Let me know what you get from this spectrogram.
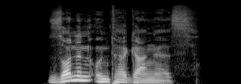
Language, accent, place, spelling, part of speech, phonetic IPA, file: German, Germany, Berlin, Sonnenunterganges, noun, [ˈzɔnənˌʔʊntɐɡaŋəs], De-Sonnenunterganges.ogg
- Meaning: genitive singular of Sonnenuntergang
